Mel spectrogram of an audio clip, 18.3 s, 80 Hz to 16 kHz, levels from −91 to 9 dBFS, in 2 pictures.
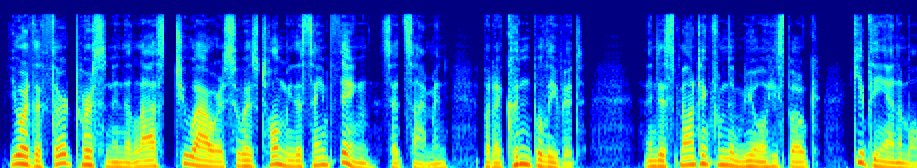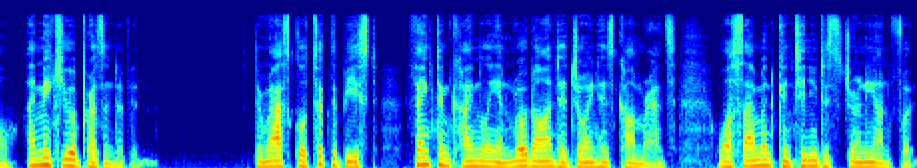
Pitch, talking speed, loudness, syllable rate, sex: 120 Hz, 205 wpm, -20 LUFS, 5.6 syllables/s, male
